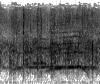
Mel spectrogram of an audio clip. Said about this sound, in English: Let's just give Jesus another round of applause.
